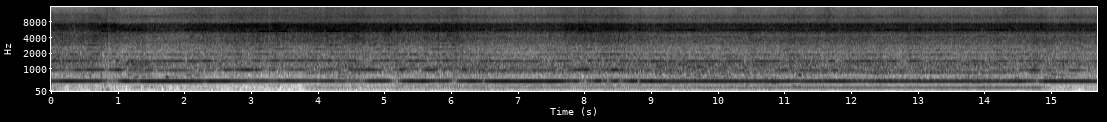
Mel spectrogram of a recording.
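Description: Steady machine whine at a constant pitch, joined by a lower hum that comes in about four seconds in and cuts off near the end.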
